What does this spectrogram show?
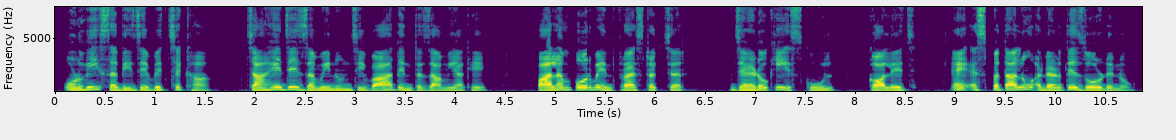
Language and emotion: Sindhi, neutral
